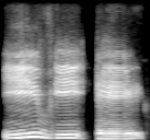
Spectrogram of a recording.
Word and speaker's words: Evangelia: So it's Evagelia.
